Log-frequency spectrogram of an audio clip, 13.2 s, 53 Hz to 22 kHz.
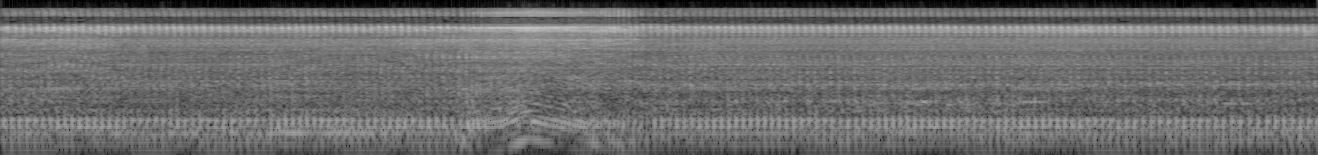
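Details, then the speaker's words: Hero Passion Plus BS6 motorcycle at 13,454 km on an uneven single-cylinder idle: quick, sharp top-end ticking. It is attributed to loose rocker tappet clearance needing adjustment, not the timing chain as another mechanic claimed. "अब मुझे जो इसकी आवाज लग रही है ना वो है रॉकर की आवाज टाय फिट की आवाज इसकी जो टाय फिट है टाय फिट मुझे लगता है बहुत ज्यादा लूज हो गई इस वजह से इंजन में काफी ज्यादा आवाज आने लगी टक टक टक टक की"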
